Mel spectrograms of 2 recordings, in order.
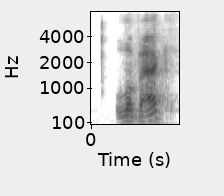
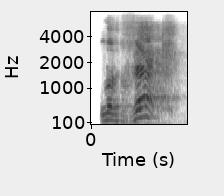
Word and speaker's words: Levesque: How do you pronounce that name? What? Levesque? Levesque. Yes, sir. Not at all how it's written.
